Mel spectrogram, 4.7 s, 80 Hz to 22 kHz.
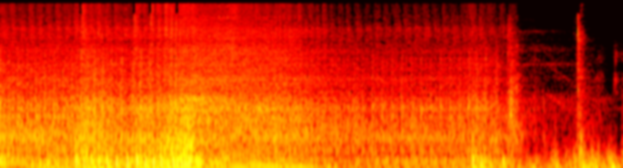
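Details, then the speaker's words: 2024 KTM 500 XW-F on stock ECU and emissions setup: a sharp throttle blip rises, then sags and stumbles as revs collapse; flames out on sudden throttle, Vortex ECU planned as the fix. "barely turn this rod on flame [Applause] down you hear that stumble in [Applause] there yeah it does that when you're riding it too if you whack this"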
